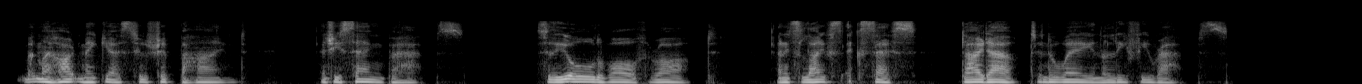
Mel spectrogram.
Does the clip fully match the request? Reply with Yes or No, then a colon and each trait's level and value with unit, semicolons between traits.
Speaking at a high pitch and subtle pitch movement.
No: low, 105 Hz; narrow, 2.1 semitones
